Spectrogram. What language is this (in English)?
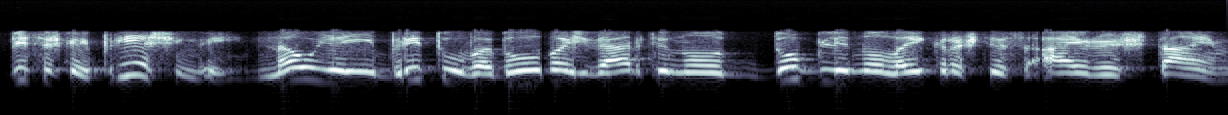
Lithuanian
